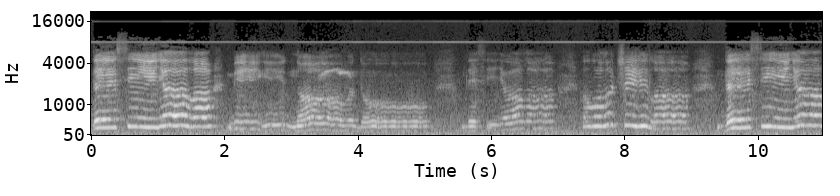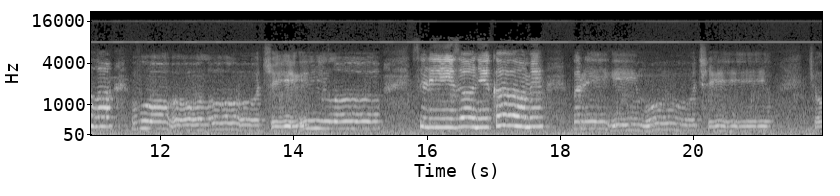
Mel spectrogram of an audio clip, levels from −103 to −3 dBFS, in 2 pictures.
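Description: A thin, steady whine at 8 kHz sits under the sound from start to finish, never changing pitch, roughly 20 dB below the main signal. This is USB whine: the bus pulls current in bursts every 125 microseconds, one per microframe, and that regular draw leaks into the audio through a shared power or ground connection, leaving a fixed tone at exactly the microframe rate.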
